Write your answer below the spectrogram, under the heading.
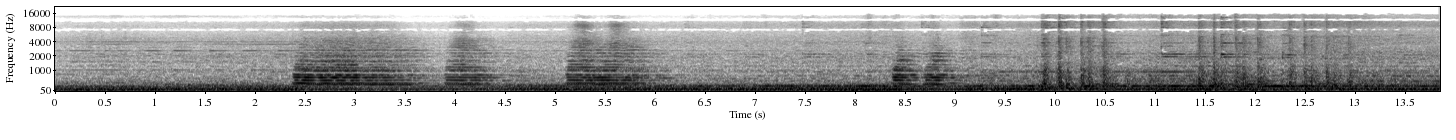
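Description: Union Pacific diesel freight locomotive sounding its multi-tone air horn in four blasts for a grade crossing, the first and third long. The lead locomotives then pass close, with a steady engine drone and wheels clicking over the rails.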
